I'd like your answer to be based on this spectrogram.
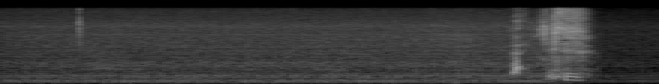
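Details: Person at work during a sneezing fit; quiet room noise, then a sharp intake and one forceful, explosive sneeze near the end; sneezing.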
